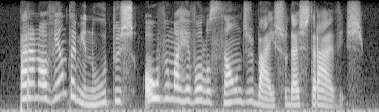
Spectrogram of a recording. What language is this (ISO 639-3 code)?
por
